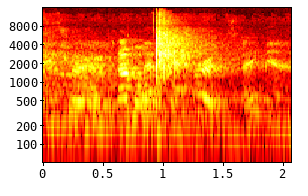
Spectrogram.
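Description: Near silence in a pause in speech, with faint voice sounds and a single soft click about a second in.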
